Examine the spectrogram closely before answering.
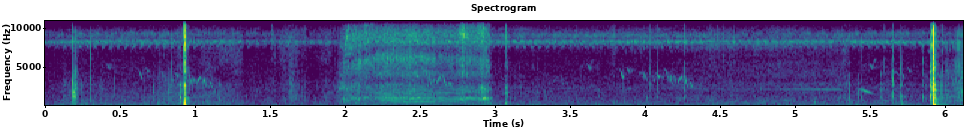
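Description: Fishing rod and baitcasting reel handled close to the microphone: two sharp clicks about five seconds apart, with about a second of whirring between them.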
